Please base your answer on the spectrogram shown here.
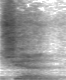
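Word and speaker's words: Qin: the modern era there was an emperor named chin and his name is spelled q-u-i-n and that's actually where China gets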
